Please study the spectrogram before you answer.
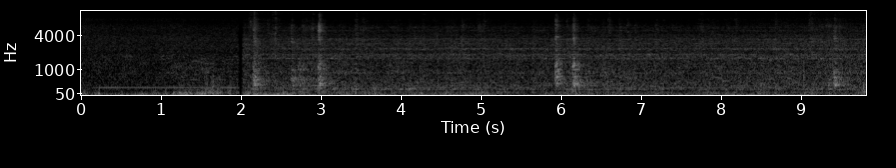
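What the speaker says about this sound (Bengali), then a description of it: "ফাইনালি আমাদের ট্রেন ছেড়ে দিল দীঘা স্টেশন থেকে" The 22898 Kandari Express, a superfast night train, pulls out of Digha station bound for Howrah: a loud, steady rumble heard from on board, with a few sharp clicks and wheel knocks and faint tonal hums.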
